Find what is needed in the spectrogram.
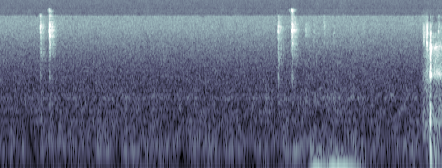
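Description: Near silence with a few faint computer keyboard and mouse clicks, one about half a second in and more near three seconds, followed by a soft low thump.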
